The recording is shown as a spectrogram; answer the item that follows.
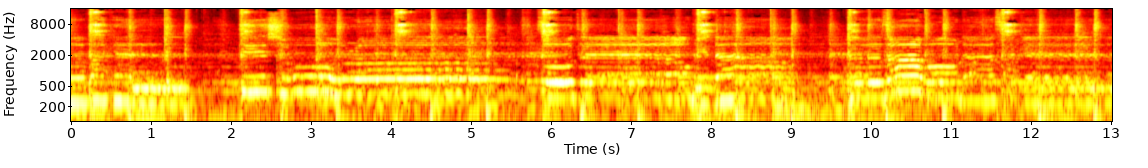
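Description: Live small-band music: a woman singing a slow melody over upright double bass and accompaniment, with a steady percussive beat.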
